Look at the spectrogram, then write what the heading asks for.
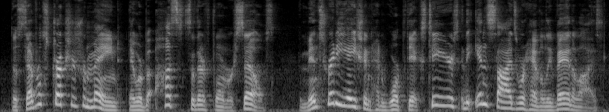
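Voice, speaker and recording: A narrator reading dramatic science fiction in an expressive, scripted storytelling style. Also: mid-range voice.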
